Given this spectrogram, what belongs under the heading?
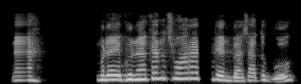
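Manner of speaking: ordinary talk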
